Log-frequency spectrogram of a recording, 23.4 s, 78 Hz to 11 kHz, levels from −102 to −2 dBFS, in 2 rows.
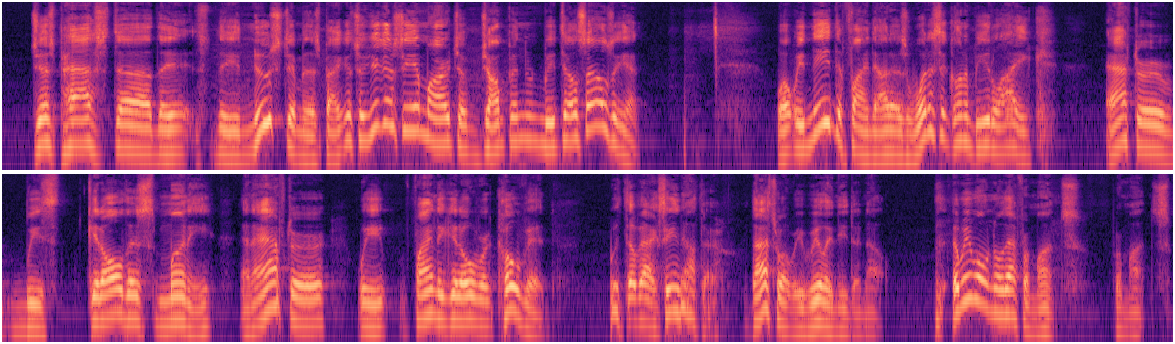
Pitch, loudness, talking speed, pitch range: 155 Hz, -24 LUFS, 180 wpm, 125-185 Hz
